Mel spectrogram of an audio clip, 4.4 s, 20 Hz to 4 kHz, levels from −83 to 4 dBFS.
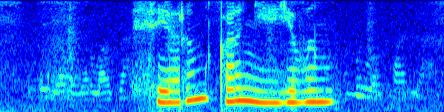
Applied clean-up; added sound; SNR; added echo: none; none; none; none.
